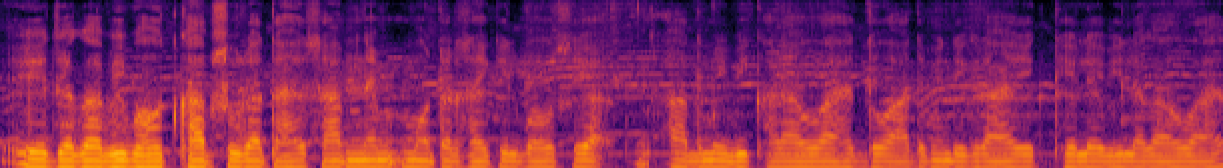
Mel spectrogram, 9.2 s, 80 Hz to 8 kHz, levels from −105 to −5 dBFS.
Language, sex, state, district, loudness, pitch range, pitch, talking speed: Maithili, male, Bihar, Araria, -33 LUFS, 110-115 Hz, 115 Hz, 165 wpm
